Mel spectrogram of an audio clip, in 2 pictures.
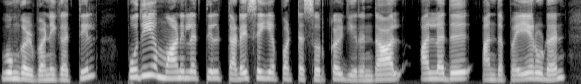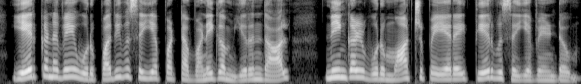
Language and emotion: Tamil, neutral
